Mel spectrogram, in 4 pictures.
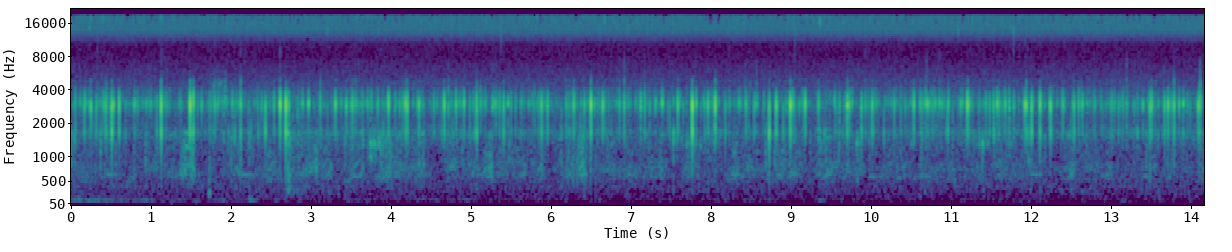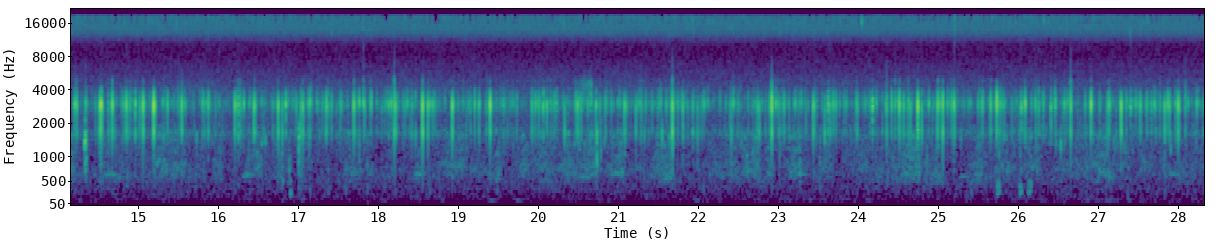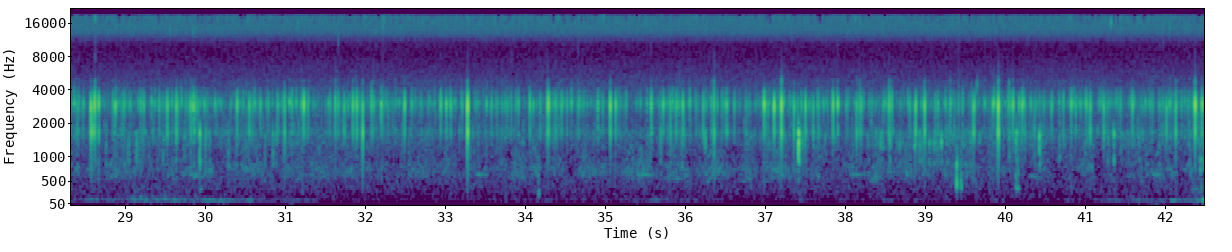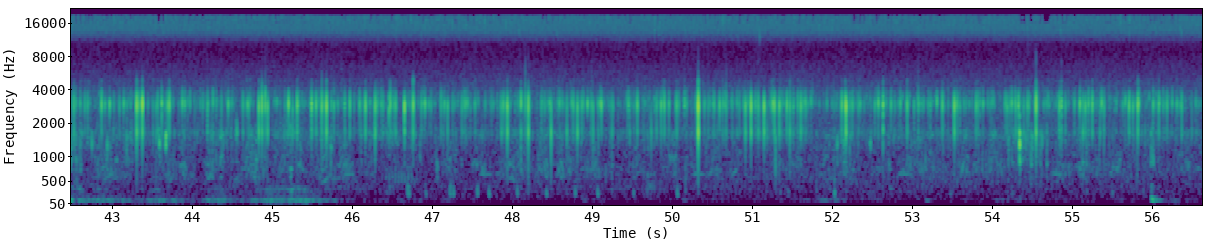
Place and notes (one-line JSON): {"title": "Pilveliai, Lithuania, toadpoles feeding", "date": "2021-06-05 17:25:00", "description": "Hydrophone in the pond with toadpoles", "latitude": "55.58", "longitude": "25.59", "altitude": "132", "timezone": "Europe/Vilnius"}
